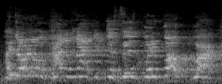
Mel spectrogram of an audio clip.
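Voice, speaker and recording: An actor playing a villainous, bitter pirate captain in a live stage play, loud, theatrical and blustering. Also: very high voice, monotone, quick pace, creaky, a faint crowd, exaggerated voice. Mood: alarmed, furious. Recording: distant mic, echoey theatre, audience noise.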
